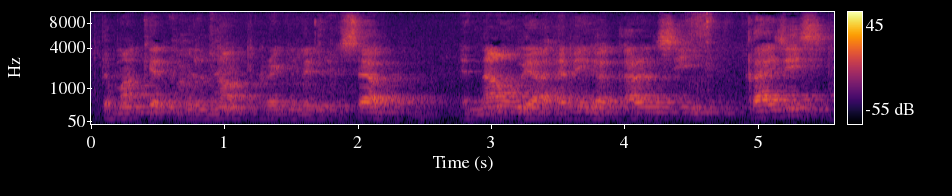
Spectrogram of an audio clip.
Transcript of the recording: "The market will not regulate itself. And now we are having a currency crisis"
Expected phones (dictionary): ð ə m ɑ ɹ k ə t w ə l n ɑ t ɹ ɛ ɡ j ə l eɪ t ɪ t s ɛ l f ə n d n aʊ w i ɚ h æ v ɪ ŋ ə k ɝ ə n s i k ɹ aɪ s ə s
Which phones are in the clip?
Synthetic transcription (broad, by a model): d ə m ɑ k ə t w ə l n ɑ t ɹ ɛ ɡ j ə l eɪ t ɪ t s ɛ l f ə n n aʊ w i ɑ h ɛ v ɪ ŋ ə k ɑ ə n s i k ɹ aɪ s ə s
